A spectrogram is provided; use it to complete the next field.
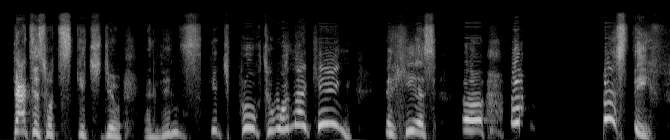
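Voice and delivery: boastful character voice in broken, article-free English. In a role-playing game, the player speaks as the thief Skitch: Skitch character voice. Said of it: "[name] not familiar with place you speak of. [name] come from oh, how to explain. [name] is gaining stripes to work in King with One Eye's court. He prove metal, make father very, very proud".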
